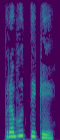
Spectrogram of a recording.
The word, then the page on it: ಪ್ರಾಭಾತಿಕ: prābhātika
